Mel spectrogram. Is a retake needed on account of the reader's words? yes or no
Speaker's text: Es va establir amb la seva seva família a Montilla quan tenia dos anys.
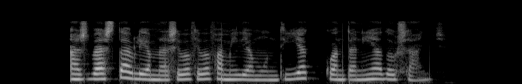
no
